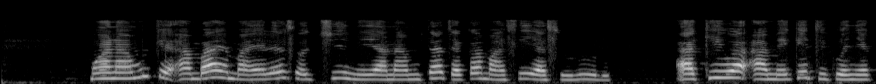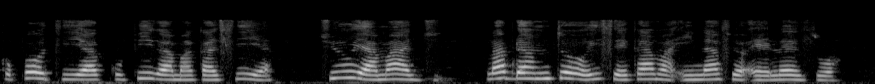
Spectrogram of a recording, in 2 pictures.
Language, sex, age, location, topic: Swahili, female, 36-49, Kisumu, education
